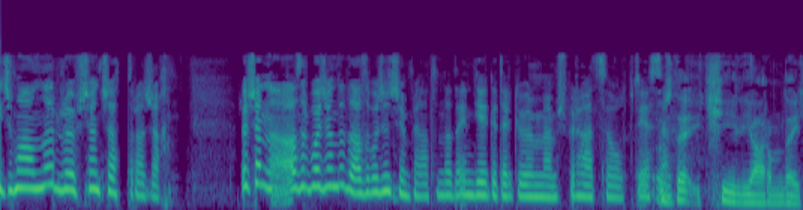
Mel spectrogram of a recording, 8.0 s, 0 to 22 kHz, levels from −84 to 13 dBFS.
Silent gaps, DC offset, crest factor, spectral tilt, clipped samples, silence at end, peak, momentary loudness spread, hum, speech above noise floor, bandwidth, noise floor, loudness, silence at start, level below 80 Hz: none; under 0.1%; 16 dB; -5.5 dB/octave; under 0.1%; 0 s; -8 dBFS; 9 LU; none; 31 dB; 8.8 kHz; -54 dBFS; -24 LUFS; 0 s; -62 dBFS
